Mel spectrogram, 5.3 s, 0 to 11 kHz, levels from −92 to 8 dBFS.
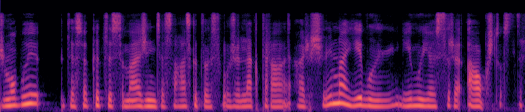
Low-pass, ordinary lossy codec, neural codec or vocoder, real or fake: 7.2 kHz; MP3, 96 kbps; codec, 16 kHz, 1 kbps, FunCodec, trained on Chinese and English, 50 frames a second; fake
